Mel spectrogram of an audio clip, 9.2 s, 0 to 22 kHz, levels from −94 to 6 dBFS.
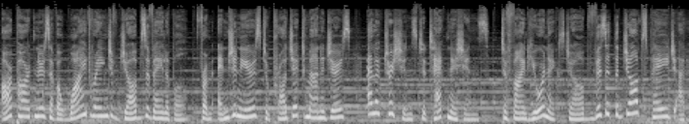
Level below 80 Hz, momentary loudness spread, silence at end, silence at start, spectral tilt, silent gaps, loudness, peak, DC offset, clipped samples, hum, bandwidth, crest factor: -38 dBFS; 5 LU; 0 s; 0 s; -5 dB/octave; none; -14 LUFS; 0 dBFS; under 0.1%; under 0.1%; none; 19 kHz; 14 dB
